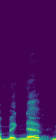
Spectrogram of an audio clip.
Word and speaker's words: McNevin: Oh, McNevin. – McNevin. Oh, I did mispronounce it. – Yeah. – I didn't even have to try. – You didn't even say a whole syllable. – All right. – It's Brian McNevin.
